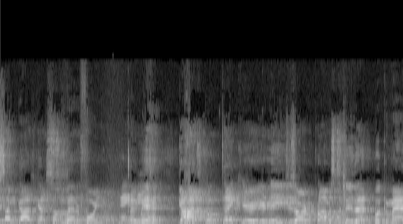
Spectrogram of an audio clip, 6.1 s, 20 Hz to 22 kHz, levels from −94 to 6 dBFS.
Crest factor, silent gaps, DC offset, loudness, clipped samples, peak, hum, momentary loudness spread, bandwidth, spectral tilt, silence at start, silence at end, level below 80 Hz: 18 dB; none; under 0.1%; -23 LUFS; under 0.1%; -6 dBFS; none; 7 LU; 16 kHz; -2.5 dB/octave; 0 s; 0 s; -66 dBFS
